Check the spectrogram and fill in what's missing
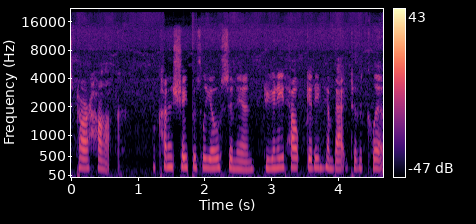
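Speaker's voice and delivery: hushed half-whisper, under the breath. Casting a message spell to Starhawk in the game, half-whispering. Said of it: "I'm whispering".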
